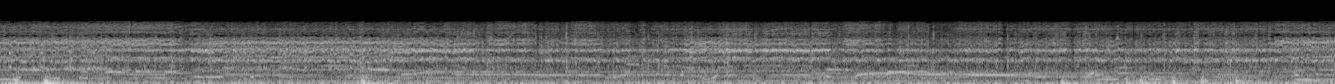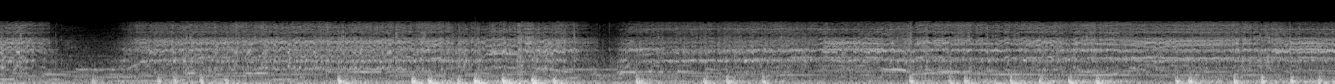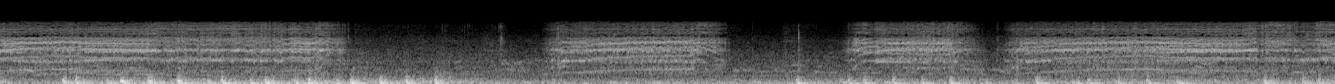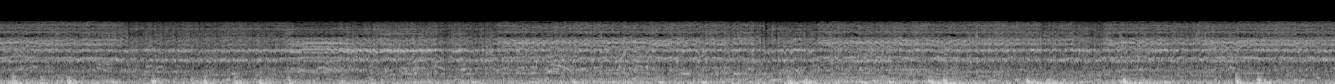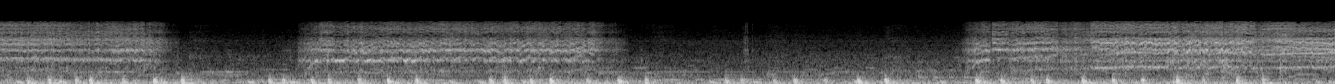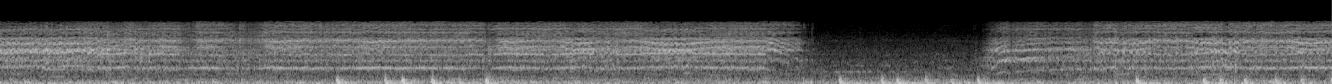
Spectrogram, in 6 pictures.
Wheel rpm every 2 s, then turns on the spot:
160, 160, 160, 160, 160, 160, 120, 110, 160, 110, 160, 160, 160, 160, 150, 30, 100, 60, 110, 160, 160, 160, 160, 160, 160, 160, 160, 70, 120, 100, 0, 80, 190, 200, 200, 200, 190, 30, 130, 190.
30-32 74-76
